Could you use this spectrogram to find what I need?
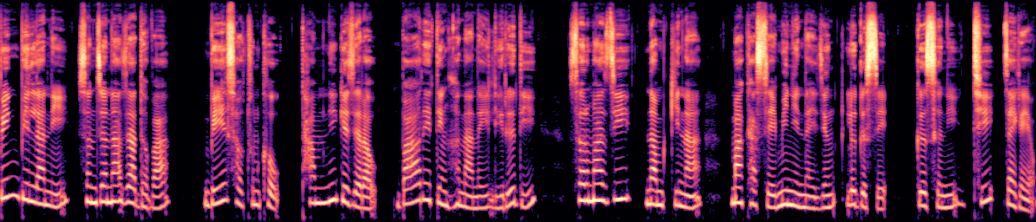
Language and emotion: Bodo, neutral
